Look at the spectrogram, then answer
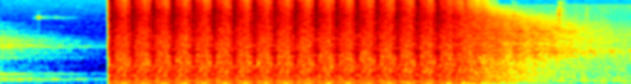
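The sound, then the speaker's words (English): A rapid, sustained burst of automatic gunfire, about two seconds of fast, evenly spaced loud shots that suddenly start and then fade out with a brief echoing tail. “Automatic weapons were firing.”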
